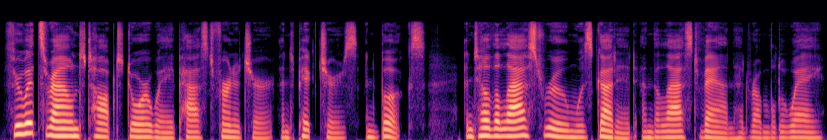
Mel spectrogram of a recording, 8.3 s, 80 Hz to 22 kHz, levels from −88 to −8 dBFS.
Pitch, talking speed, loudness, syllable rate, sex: 175 Hz, 175 wpm, -22 LUFS, 4.7 syllables/s, female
